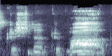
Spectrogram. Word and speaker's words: Krishna Kripa: Yes, Krishna Kripa, Krishna's mercy. – The only person who pronounces that right, Maharaj.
